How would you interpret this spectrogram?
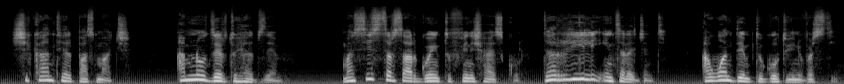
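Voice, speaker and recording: A man's voice: fairly high pitch, darkish tone, no room sound. An actor playing a dutiful, determined young man from Ethiopia in a radio drama for English learners. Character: young Ethiopian farm son, dutiful, determined, quietly lovestruck.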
